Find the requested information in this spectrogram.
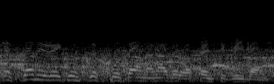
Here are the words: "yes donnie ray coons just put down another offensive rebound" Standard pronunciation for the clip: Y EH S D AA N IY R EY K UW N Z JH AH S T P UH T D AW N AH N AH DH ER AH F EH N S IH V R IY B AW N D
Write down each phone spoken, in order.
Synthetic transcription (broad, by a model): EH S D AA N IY R EY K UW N S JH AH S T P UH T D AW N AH N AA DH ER AH F EH N S IH V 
